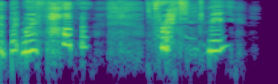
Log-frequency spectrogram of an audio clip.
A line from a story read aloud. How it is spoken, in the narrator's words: gasped the boy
